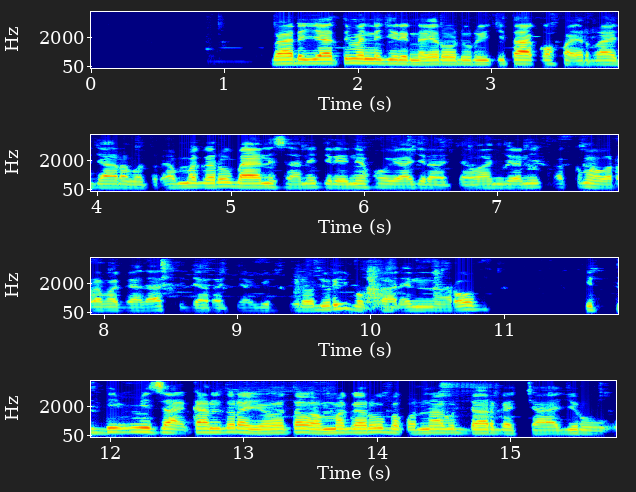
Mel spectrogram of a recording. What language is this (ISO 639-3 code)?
orm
